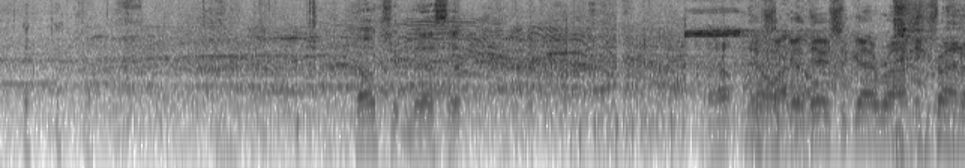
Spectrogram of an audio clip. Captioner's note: laughs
